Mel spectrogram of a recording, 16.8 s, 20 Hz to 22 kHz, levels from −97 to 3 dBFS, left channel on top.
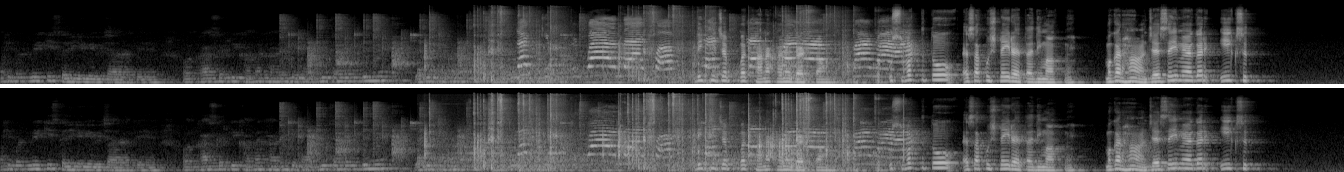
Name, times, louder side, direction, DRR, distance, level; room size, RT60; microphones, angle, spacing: voice 1, 0.0-7.8 14.2-14.8, right 1 dB, 80° right, -4 dB, 2.5 m, -50 dB
sound 1, 3.5-10.9, right 1 dB, 10° right, 2.9 m, -52 dB
sound 2, 5.2-11.3, right 6 dB, 25° right, 0.4 m, -39 dB
Speech, 6.5-9.1 9.3-10.3 10.7-11.5, left 6 dB, 65° left, 0.8 m, -34 dB
voice 2, 8.7-10.5 11.1-13.4 13.8-15.6, left 3 dB, 30° left, 16 dB, 0.5 m, -32 dB
12.5 x 7.0 x 7.6 m, 0.84 s
head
